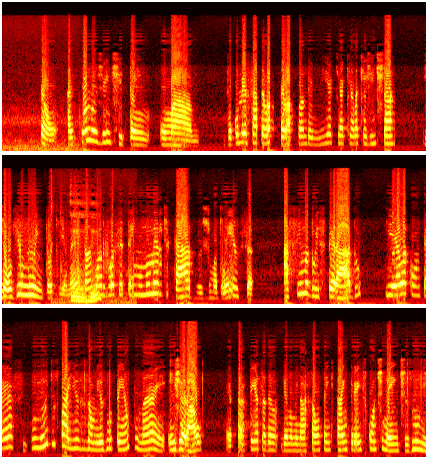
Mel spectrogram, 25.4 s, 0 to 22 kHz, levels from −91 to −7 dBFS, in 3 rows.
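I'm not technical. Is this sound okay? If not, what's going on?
No. Periodic clock jitter runs throughout: the converter's timing clock wobbles at about 1.5 kHz, giving sounds a rough, metallic edge, strongest on high tones.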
